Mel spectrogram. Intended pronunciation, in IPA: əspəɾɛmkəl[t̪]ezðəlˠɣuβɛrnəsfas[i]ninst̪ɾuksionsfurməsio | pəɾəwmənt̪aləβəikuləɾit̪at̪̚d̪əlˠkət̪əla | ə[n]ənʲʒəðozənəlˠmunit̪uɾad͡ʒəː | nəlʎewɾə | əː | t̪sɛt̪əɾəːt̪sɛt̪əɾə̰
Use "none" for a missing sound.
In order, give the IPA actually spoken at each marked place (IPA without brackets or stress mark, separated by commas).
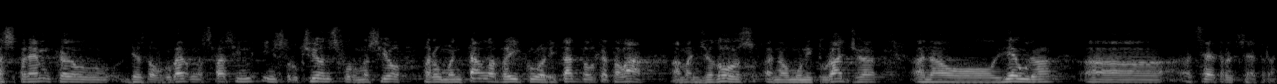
d̪, i, m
